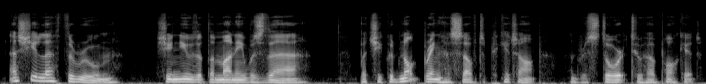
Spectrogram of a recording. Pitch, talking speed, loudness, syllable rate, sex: 105 Hz, 240 wpm, -20 LUFS, 5.7 syllables/s, male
